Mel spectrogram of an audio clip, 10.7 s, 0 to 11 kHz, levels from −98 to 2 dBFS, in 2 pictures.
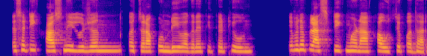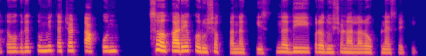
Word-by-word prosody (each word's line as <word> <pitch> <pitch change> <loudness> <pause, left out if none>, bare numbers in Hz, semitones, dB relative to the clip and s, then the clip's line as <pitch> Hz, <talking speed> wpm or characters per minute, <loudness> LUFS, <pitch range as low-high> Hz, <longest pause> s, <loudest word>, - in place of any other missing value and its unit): त्यासाठी 265 +3 0
खास 225 -1 +7
नियोजन 225 -2 +1 0.3
कचरा 215 -3 +2
कुंडी 210 -2 +1
वगैरे 200 -1 -1
तिथे 205 0 -6
ठेऊन 200 -3 -2
ते 215 +4 -16
म्हणजे 270 +2 +1
प्लास्टिक 230 -3 +5
म्हणा 220 -3 +5
खाऊचे 215 0 +1
पदार्थ 195 -2 -2
वगैरे 195 +1 -6
तुम्ही 230 +1 -2
त्याच्यात 225 +1 -4
टाकून 215 +1 0 0.5
सहकार्य 225 -4 +5
करू 200 -4 -1
शकता 175 -4 -8
नक्कीचं. 150 -2 -9 0.2
नदी 180 +1 -3
प्रदूषणाला 165 -1 -4
रोखण्यासाठी. 150 -2 -9
210 Hz, 140 wpm, -24 LUFS, 185-225 Hz, 0.5 s, खास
